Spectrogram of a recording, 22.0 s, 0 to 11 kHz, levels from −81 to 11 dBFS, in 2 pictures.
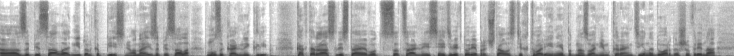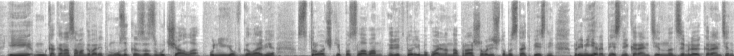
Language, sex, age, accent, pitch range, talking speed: Russian, male, 40-59, native, 130-175 Hz, 135 wpm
